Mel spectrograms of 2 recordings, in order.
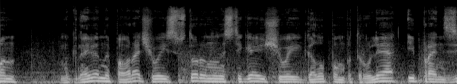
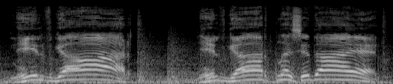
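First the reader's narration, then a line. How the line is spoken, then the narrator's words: Yelling at full lungs. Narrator (Russian): заорал он, что было сил в легких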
